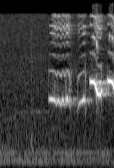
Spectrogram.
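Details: Orange-headed thrush song for cage-bird training. A short, bright whistled phrase wavers upward into a higher, richer note.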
